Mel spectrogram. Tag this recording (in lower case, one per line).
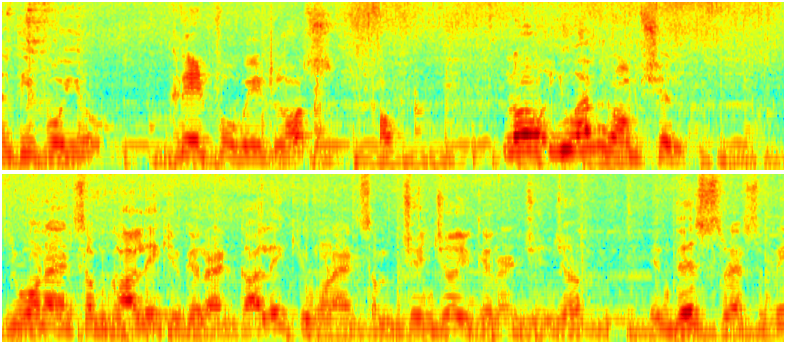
music
speech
